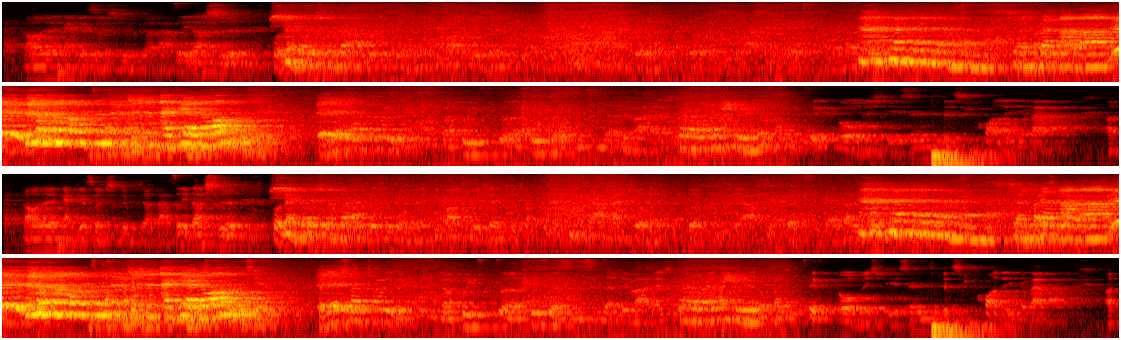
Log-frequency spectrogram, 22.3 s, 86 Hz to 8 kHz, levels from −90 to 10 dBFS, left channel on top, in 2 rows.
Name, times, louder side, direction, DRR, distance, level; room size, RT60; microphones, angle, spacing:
voice 1, 0.2-9.5 10.1-11.6 12.0-13.8 14.3-22.3, right 3 dB, 85° right, 2 dB, 0.4 m, -40 dB
voice 2, 2.7-3.6 8.5-13.5 14.3-14.8 17.9-18.8 20.5-20.6, equal, 10° left, -4 dB, 0.3 m, -27 dB
sound 1, 2.8-19.0, left 1 dB, 70° left, 0.7 m, -45 dB
3.1 x 2.1 x 3.2 m, 1.4 s
head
